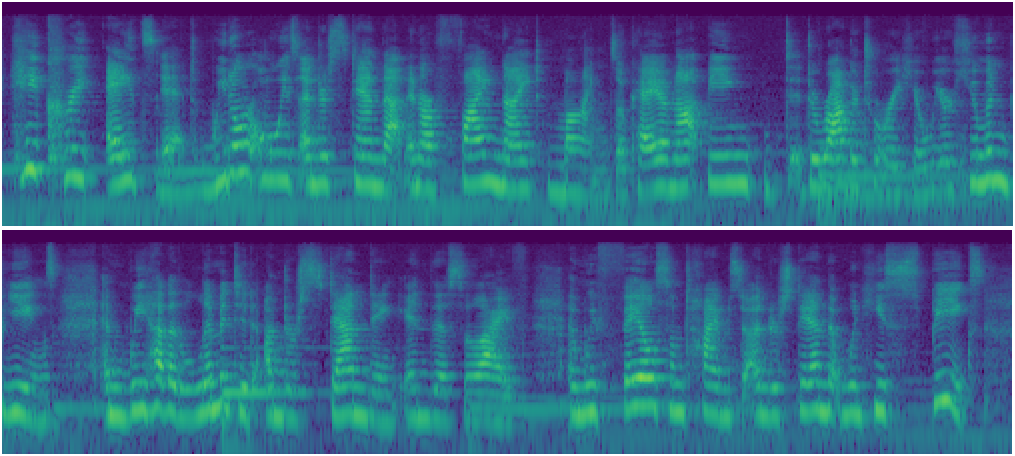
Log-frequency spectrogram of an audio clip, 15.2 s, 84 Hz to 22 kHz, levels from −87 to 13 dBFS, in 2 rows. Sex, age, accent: female, 30-49, American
